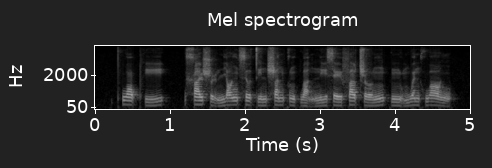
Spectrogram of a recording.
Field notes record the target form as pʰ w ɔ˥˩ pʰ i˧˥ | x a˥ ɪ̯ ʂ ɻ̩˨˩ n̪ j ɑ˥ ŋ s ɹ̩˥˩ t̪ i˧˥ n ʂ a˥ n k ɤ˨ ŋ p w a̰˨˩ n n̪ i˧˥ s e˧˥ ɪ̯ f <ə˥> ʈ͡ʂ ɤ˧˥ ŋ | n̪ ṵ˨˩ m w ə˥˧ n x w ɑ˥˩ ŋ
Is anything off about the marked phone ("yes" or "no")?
yes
